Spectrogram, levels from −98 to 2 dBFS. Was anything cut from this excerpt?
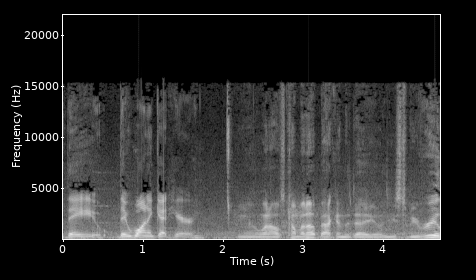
yes; 1 cut; at 2.1 s

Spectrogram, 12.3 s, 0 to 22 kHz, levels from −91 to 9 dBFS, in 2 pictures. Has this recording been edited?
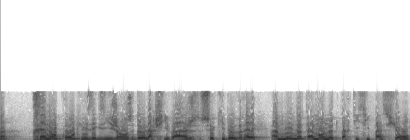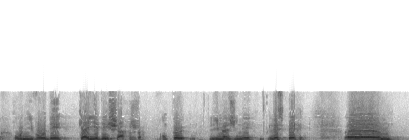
no; 0 cuts

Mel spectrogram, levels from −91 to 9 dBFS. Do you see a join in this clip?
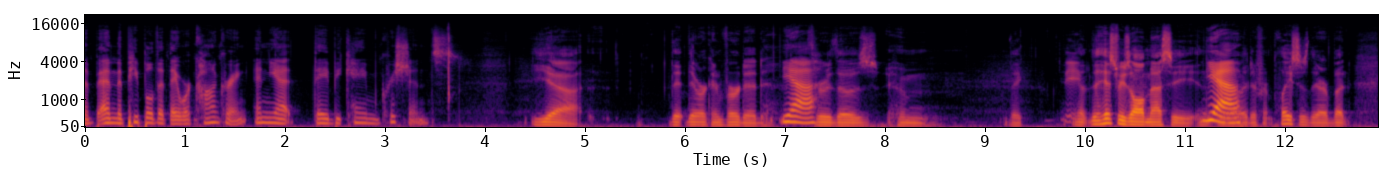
yes; 2 cuts; at 9.7 s, 11.6 s

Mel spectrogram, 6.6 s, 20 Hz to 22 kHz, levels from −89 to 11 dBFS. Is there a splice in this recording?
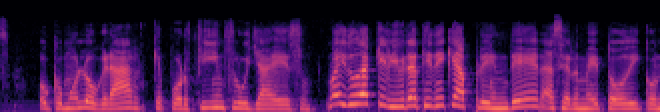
yes; 1 cut; at 3.2 s

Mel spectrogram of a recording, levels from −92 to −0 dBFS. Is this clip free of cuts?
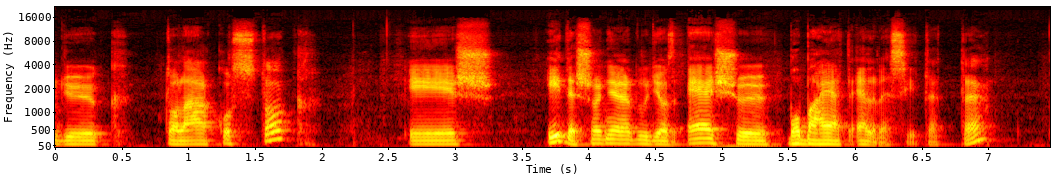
no; 1 cut; at 5.4 s

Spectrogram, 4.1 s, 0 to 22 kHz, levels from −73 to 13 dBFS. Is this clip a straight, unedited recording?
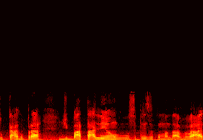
no; 1 cut; at 1.2 s

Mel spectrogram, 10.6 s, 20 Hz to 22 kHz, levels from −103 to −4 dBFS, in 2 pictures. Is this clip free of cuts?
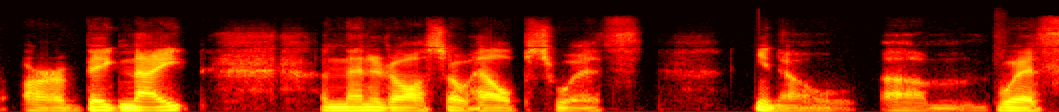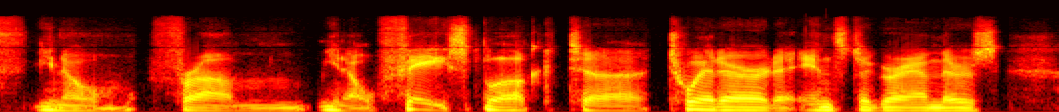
no; 3 cuts; at 1.6 s, 5.0 s, 6.0 s

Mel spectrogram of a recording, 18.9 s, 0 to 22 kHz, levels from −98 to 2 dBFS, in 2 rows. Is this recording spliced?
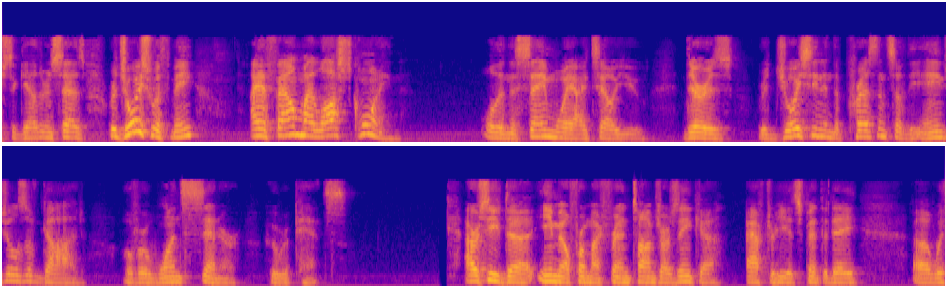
no; 0 cuts

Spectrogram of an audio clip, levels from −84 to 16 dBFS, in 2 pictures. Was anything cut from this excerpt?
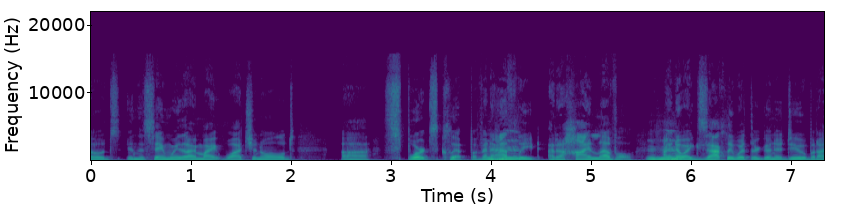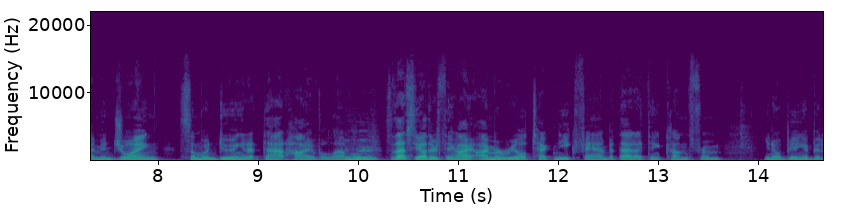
no; 0 cuts

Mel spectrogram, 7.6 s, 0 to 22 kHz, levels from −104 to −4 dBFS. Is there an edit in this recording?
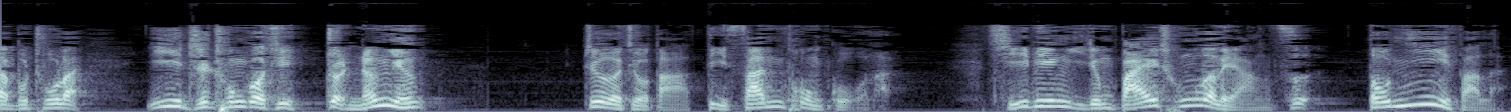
no; 0 cuts

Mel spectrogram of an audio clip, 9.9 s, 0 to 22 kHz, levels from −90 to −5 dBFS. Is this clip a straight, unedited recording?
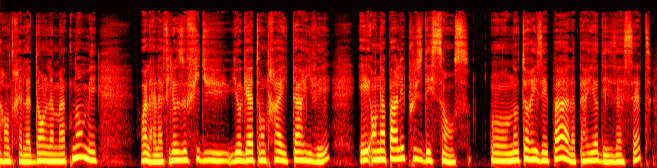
yes; 0 cuts

